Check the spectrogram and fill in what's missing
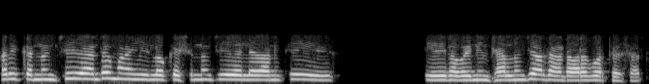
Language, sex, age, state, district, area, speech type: Telugu, male, 18-30, Andhra Pradesh, Kurnool, urban, conversation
